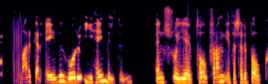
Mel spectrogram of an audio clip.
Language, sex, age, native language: Icelandic, male, 30-39, Icelandic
